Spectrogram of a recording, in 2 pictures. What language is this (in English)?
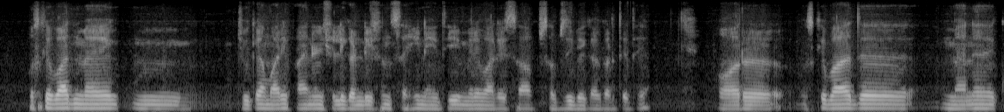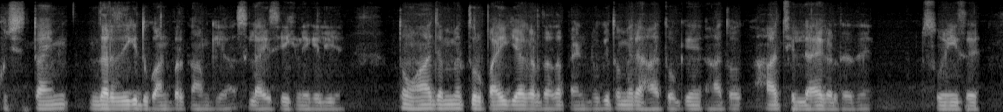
Urdu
